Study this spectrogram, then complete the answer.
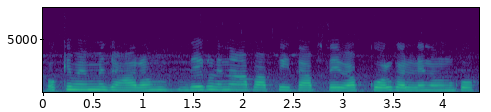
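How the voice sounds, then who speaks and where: A woman's voice: fairly high pitch, completely flat delivery, moderate pace, lightly acted. A woman voicing a meek, polite male assistant in a fan audio drama. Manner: polite, deferential. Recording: tinny phone-like recording, faint hiss.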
